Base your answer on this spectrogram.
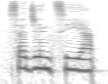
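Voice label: "s'agentzia", Sardinian female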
